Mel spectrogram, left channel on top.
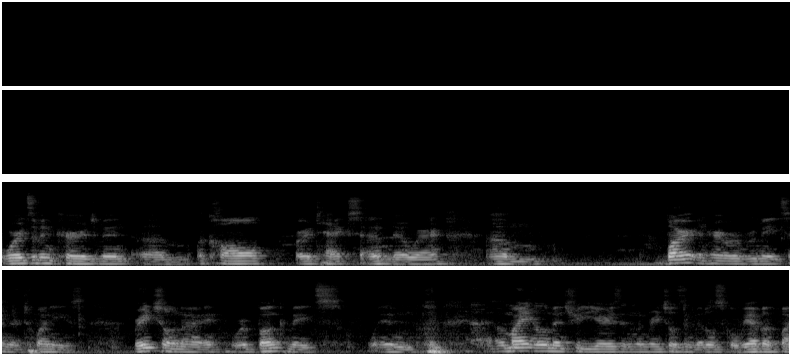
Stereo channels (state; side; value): silent; left; digital silence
